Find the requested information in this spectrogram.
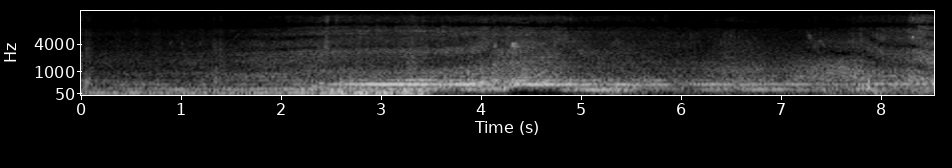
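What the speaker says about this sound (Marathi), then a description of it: "गाड्या चाललेल्या आहेत रोड" Road traffic passes along a town street, a continuous broadband rumble of cars and other vehicles that swells in the middle and stays fairly loud throughout, with no clear talk.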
